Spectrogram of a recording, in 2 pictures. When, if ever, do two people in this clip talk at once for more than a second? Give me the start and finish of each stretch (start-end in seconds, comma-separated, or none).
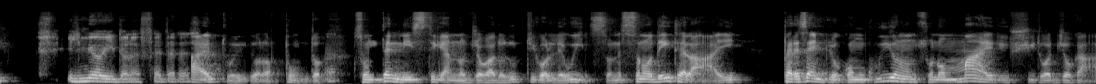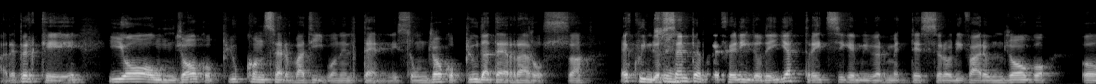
none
